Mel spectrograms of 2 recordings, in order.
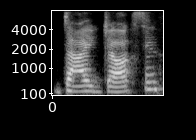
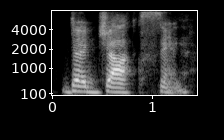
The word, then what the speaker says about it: digoxin: Vocês podem ouvir tanto mais digoxin ou mais aquele schwa, digoxin, ok?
